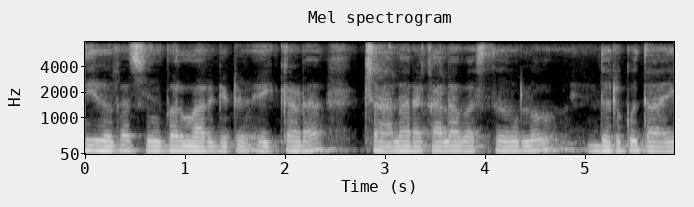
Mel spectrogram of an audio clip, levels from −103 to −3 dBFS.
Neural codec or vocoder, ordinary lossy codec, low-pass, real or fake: codec, 16 kHz, 8 kbps, FreqCodec, larger model; none; 7.2 kHz; fake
